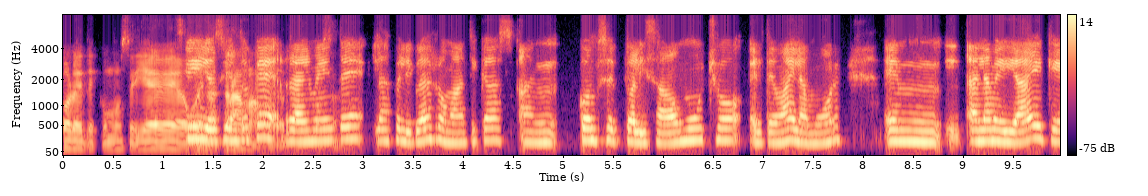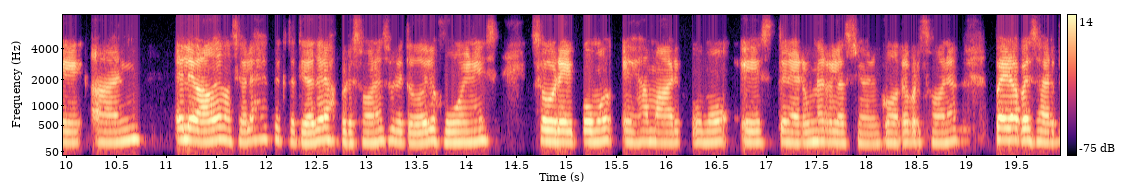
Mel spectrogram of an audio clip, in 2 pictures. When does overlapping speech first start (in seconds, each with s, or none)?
1.1 s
